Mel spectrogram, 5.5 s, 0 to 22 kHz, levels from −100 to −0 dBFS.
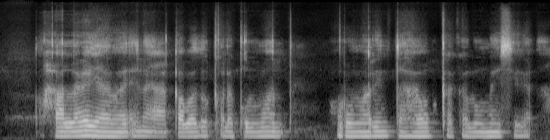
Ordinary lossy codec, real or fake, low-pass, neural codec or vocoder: none; fake; none; codec, 44.1 kHz, 2.6 kbps, SNAC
